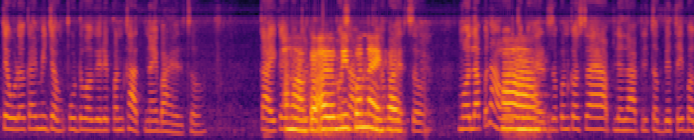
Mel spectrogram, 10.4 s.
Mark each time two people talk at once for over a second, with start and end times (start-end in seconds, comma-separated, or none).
4.4-6.0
